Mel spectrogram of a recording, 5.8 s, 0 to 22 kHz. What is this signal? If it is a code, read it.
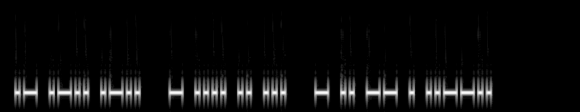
Morse code, heard as a keyed tone, about 27 wpm, 690 Hz. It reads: ALL THIS TIME?
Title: Sentences from Top 1000 Words - Review Part 3 - 28wpm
